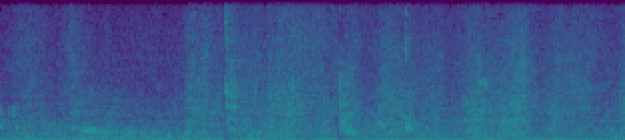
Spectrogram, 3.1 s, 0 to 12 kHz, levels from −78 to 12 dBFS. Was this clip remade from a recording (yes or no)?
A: no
